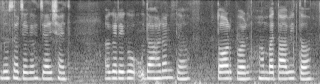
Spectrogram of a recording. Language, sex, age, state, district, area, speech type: Maithili, female, 18-30, Bihar, Madhubani, rural, spontaneous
